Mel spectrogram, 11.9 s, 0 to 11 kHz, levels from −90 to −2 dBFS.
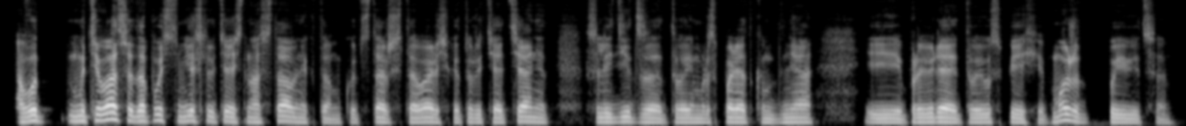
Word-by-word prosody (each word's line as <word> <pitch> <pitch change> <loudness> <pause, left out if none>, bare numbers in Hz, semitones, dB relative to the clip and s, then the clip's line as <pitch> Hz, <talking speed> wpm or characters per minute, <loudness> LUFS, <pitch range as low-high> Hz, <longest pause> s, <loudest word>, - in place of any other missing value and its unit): А 115 - +1
вот 140 +1 +6 0.2
мотивация, 145 +3 +5
допустим, 135 0 +1
если 135 -1 -1
у - - -2
тебя 130 +3 -1
есть 120 0 -3
наставник. 115 -1 0
Там 100 -3 -6
какой-то 100 +1 -10
старший 110 -5 -2
товарищ, 110 -1 +1
который 105 +1 -5
тебя 105 +2 -1
тянет. 120 -1 0 0.3
Следит 115 0 -2
за, 110 -3 0
твоим 110 +1 -1
распорядком 105 -2 -1
дня. 110 +2 -2 0.5
И, 105 -1 -1
проверяет 115 -2 +3
твои 110 0 -1
успехи, 105 -3 -4
может 135 -3 +2 0.2
появиться? 100 -4 -4
110 Hz, 135 wpm, -24 LUFS, 105-125 Hz, 0.5 s, вот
